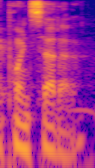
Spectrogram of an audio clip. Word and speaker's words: poinsettia: I never pronounce it correct. I always say ponetta or or yeah or something. I don't think anyone says poinsettia. I think it's just we say a poinsetta.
